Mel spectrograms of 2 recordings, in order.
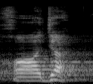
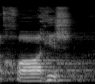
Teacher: یہ واو کو نہیں پڑھا جائے گا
